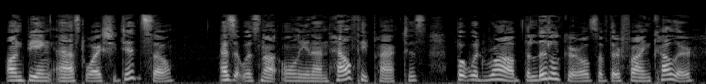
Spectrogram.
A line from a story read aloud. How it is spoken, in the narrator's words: she exclaimed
